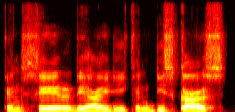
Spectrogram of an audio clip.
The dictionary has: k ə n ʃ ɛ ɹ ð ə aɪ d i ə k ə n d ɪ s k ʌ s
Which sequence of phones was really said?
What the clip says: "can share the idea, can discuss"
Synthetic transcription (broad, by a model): k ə n s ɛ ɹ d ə aɪ d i k ə n d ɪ s k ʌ s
